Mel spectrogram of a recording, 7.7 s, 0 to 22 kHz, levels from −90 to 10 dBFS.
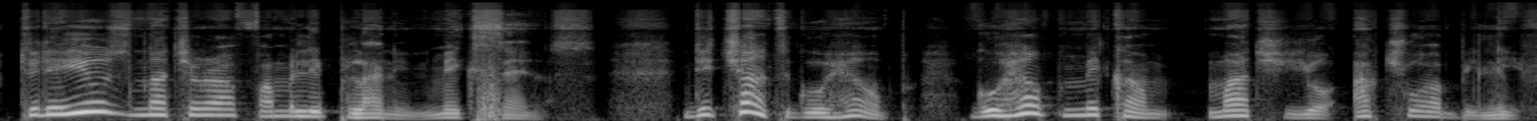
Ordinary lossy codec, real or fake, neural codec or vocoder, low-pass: Opus, 32 kbps; real; none; 19.8 kHz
